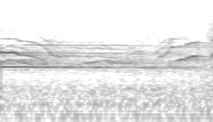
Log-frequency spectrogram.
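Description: A pack of coyotes howling close by, several wavering calls overlapping and rising and falling in pitch.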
